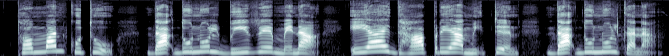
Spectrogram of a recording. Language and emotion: Santali, neutral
